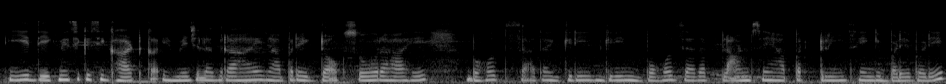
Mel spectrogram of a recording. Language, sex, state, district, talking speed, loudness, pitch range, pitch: Hindi, female, West Bengal, Kolkata, 190 wpm, -30 LUFS, 180-195 Hz, 190 Hz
